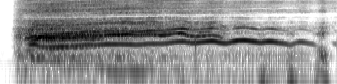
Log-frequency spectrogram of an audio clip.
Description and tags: Pure unadulterated wheeze.
Air, Breath, Breathe, Breathing, Heat-Attack, Hot, Man-Wheezing, Wheeze, Wind, Winded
